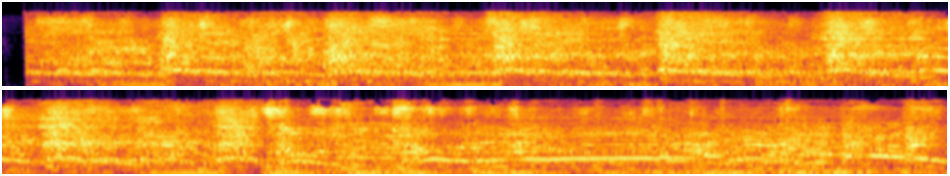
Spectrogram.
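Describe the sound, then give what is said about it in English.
A loud crowd of men cheering, yelling and whooping together in a locker room, continuous and boisterous, with overlapping shouts and chanting voices that swell louder in the second half. “This is a locker room.”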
